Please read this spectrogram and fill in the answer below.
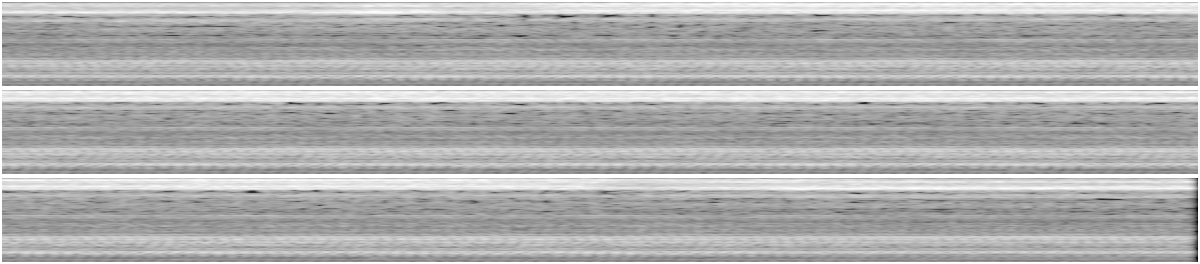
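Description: Steady buzzing motor hum with a soft hiss of aerosol flow throughout: a nebulizer machine running continuously.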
